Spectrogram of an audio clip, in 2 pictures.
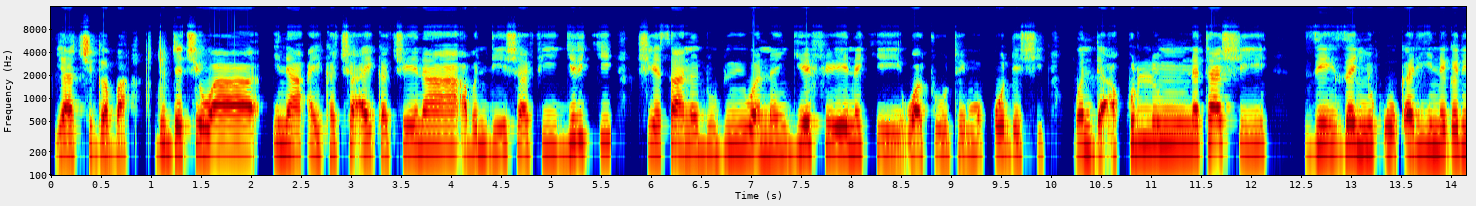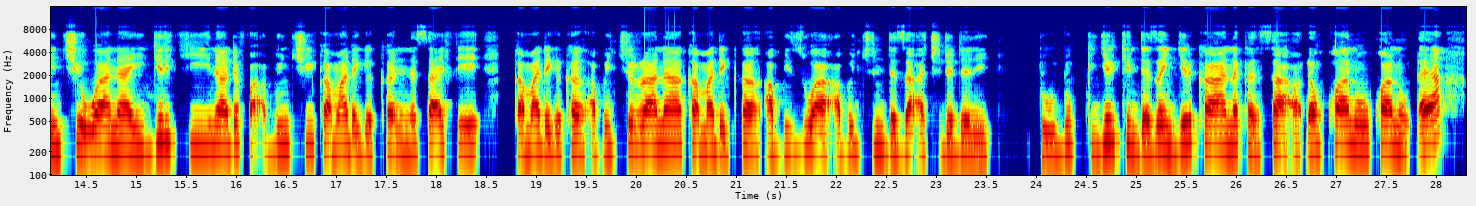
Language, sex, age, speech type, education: Hausa, male, 15-29, spontaneous, secondary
